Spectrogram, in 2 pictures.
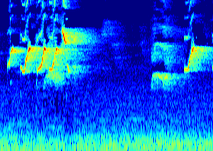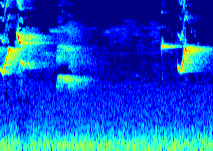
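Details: Double-collared seedeater, tuí-tuí song style: rapid chains of three rising whistles with buzzy level tails open the phrases, mixed with lower flat buzzy notes. A lone rising note comes near the end against soft low background noise.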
